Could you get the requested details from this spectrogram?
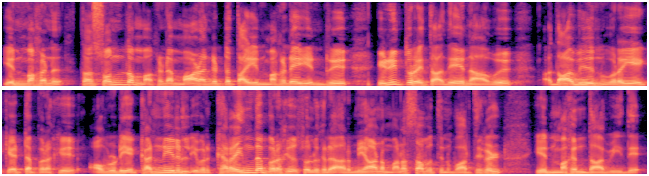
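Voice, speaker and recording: A man's voice: mid-range voice, lively intonation, normal speed. Tamil-accented male priest, verse-by-verse Bible teaching, fervent and repetitive for emphasis. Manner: impassioned, repeats phrases for emphasis, acts out quoted lines. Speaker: priest explaining scripture.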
